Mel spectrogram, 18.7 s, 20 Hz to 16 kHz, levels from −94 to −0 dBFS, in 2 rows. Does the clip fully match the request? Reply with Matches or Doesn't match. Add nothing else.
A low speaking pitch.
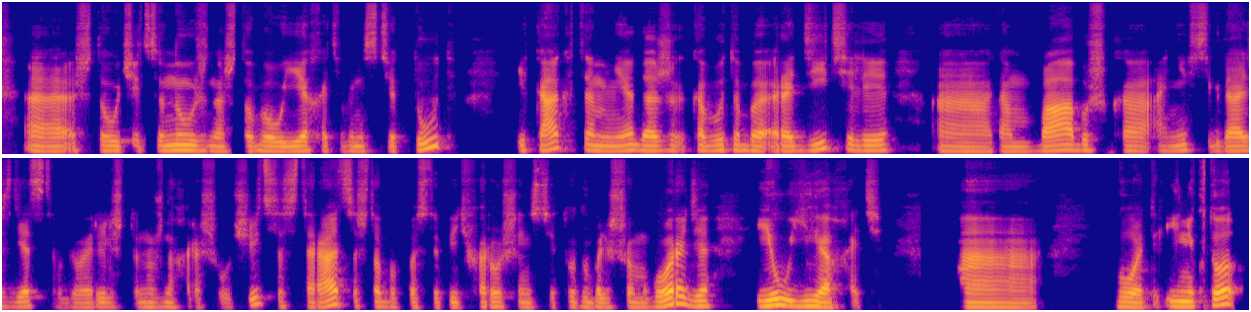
Matches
